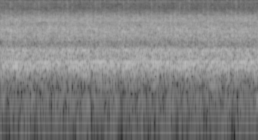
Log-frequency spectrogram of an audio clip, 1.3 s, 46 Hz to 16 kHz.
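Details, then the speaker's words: 2009 Ford Escape 3.0 after repair for cylinder 4 misfire and P0174 bank 2 lean codes, cold start: steady even idle, no misfires, stumbles or vacuum-leak hiss; injectors working, engine healthy. "that's a fix the engine sounds very healthy and a quote startup sounds perfect i'm really happy this tells me there's no vacuum leaks fuel injectors working as it should"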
